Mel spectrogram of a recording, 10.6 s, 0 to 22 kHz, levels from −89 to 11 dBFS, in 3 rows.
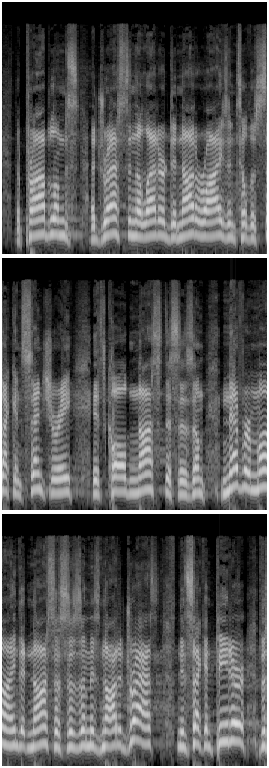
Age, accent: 40-59, American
